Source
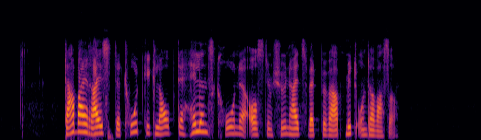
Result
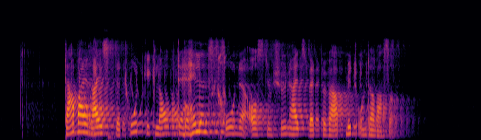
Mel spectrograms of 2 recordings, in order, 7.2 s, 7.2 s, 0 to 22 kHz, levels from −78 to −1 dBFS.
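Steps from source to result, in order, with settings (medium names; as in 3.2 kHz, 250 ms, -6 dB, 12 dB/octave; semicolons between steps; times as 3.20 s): on a send: feedback delay 85 ms, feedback 52%, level -11 dB; 2.57–3.54 s: on the sum: swell ahead of each attack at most 24 dB/s; trim -1 dB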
